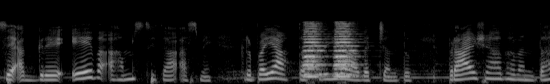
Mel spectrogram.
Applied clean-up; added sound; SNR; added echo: none; Vehicle horn, car horn, honking; -1 dB; none.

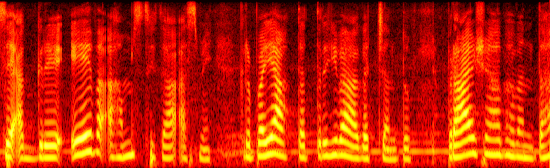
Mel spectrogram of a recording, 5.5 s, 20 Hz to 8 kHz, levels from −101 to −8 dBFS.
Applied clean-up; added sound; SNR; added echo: none; none; none; none.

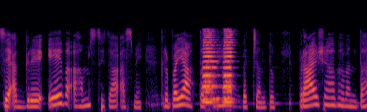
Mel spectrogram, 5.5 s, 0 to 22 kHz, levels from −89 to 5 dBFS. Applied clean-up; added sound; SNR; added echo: neural mask model RNNoise.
